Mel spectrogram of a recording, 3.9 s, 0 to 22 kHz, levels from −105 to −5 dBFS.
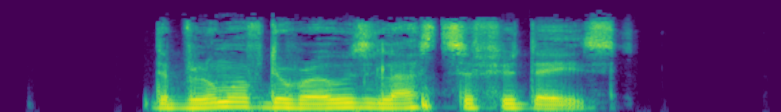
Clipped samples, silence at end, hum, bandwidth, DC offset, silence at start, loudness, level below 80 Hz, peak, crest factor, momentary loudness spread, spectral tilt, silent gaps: under 0.1%; 0.85 s; none; 12.5 kHz; under 0.1%; 0.75 s; -15 LUFS; -48 dBFS; 0 dBFS; 16 dB; 9 LU; -5 dB/octave; none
